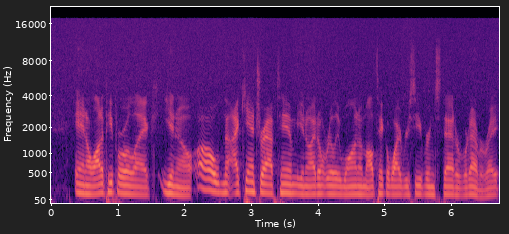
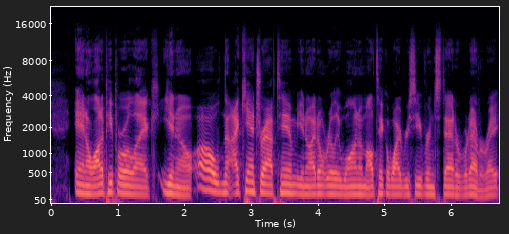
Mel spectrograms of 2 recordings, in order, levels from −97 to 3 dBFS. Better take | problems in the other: second | hiss; noticeable; throughout; 20 dB below the speech

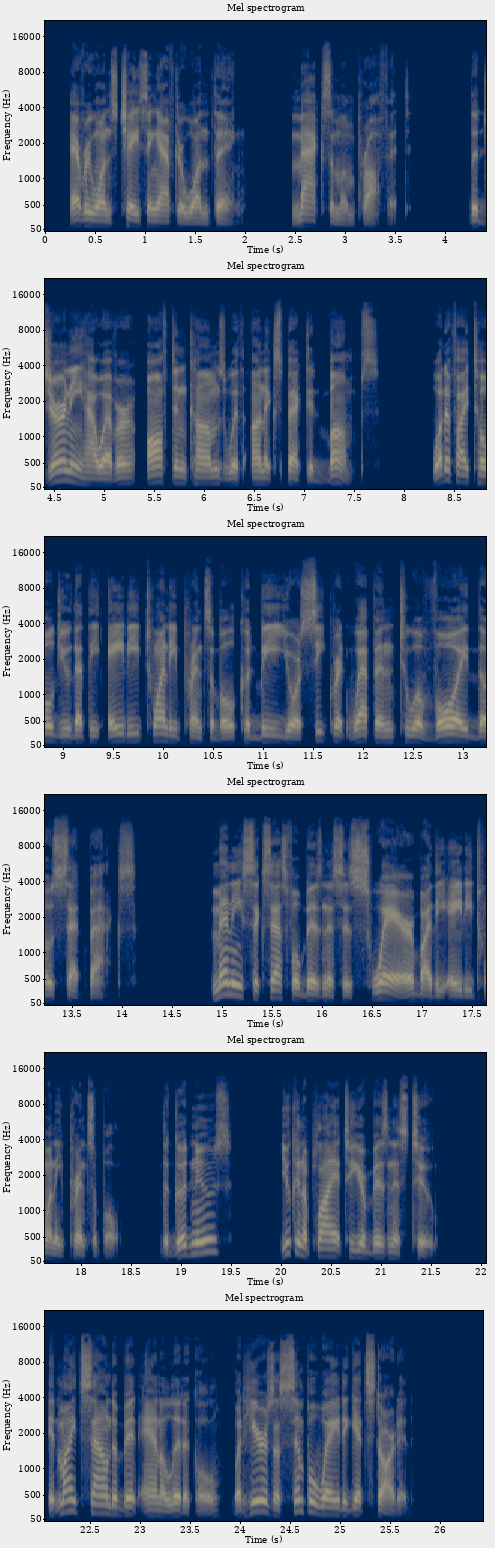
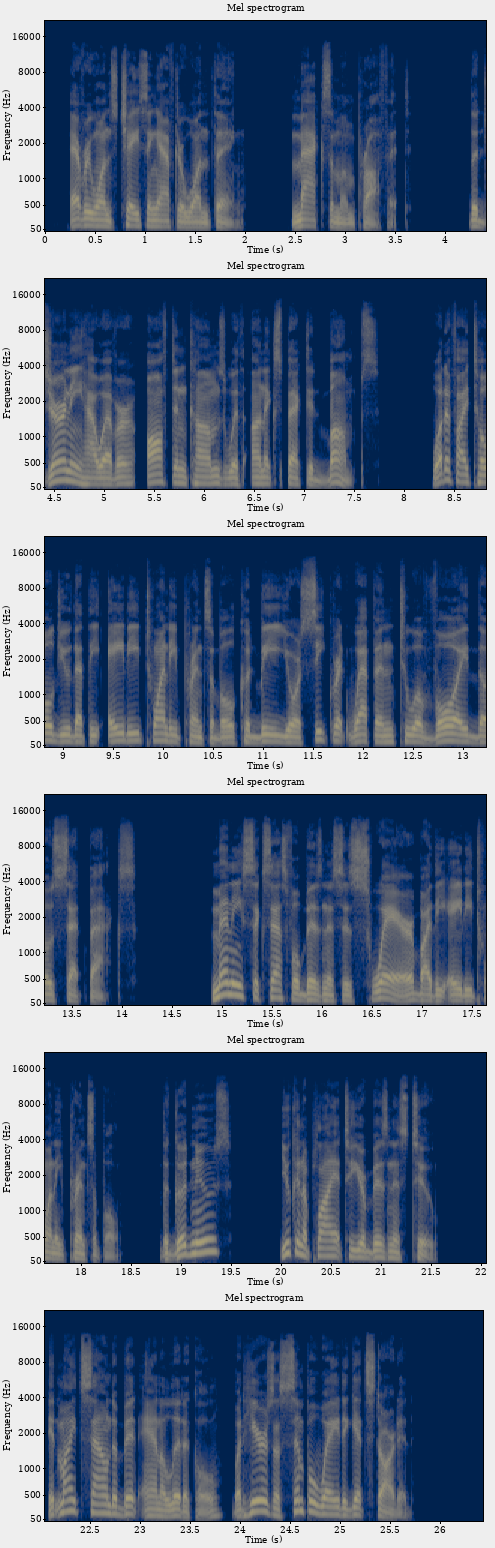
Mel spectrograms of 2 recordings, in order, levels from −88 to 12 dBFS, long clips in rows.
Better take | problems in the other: second | thin; very; fading below 450 Hz

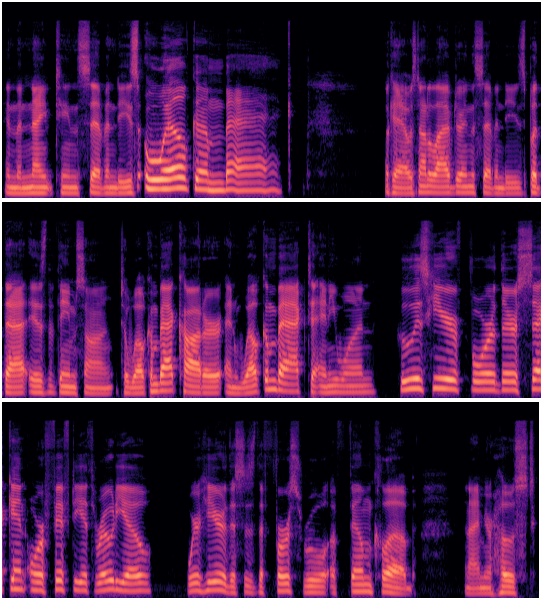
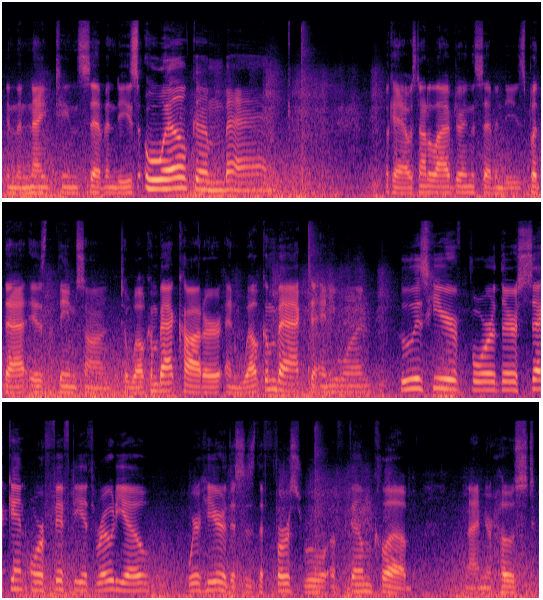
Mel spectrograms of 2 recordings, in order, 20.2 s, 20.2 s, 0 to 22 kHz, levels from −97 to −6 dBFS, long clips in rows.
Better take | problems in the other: first | wind noise on the microphone; occasional gusts; 15 dB below the speech

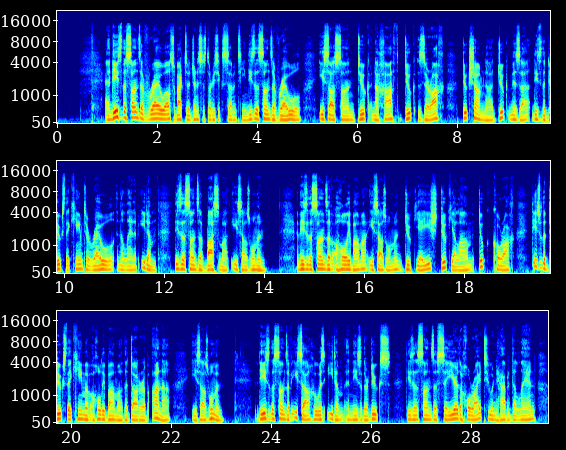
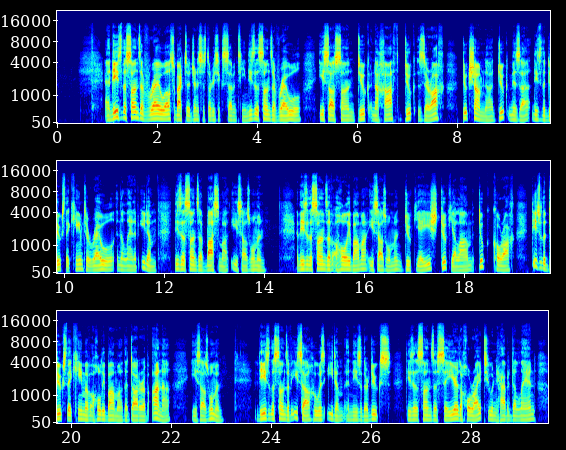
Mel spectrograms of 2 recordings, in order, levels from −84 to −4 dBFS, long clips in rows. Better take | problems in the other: first | thin; somewhat; fading below 700 Hz

